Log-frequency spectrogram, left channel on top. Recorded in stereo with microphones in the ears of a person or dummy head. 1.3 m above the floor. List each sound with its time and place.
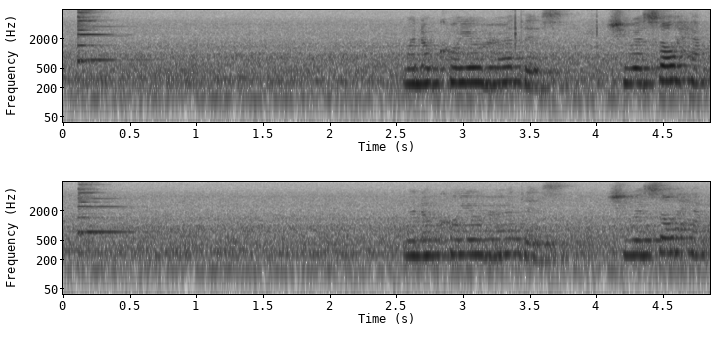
0.1 s a bell: 50° left (ahead or behind), 1.4 m
2.5 s a woman speaking: 40° left (ahead or behind), 1.7 m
